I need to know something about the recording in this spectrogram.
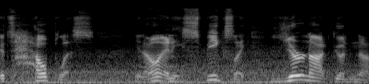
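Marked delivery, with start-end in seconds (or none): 2.8-3.7 put-on sharp voice, monkey- or devil-like. Speaker voices the devil's attack on listeners, in a sharp monkey voice. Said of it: "it's this sharp monkey voice".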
